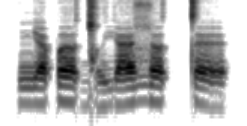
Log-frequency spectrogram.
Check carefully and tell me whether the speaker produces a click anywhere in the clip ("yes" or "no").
yes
